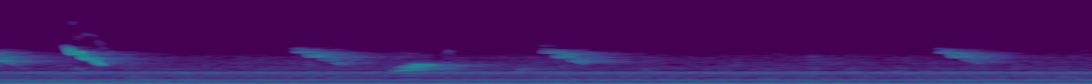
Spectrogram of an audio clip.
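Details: A white-eye, locally called kecial kuning, calls its companions: a loud sharp downslurred chirp, then softer falling chirps and a brief lower twitter, spread over four seconds above a continuous hum.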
